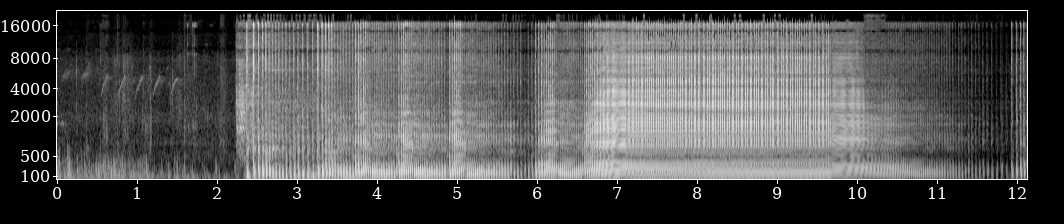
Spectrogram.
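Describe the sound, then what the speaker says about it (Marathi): A Hero Splendor motorcycle with a modified metal pipe silencer idles with a rhythmic, chugging exhaust, then is revved hard into a loud, sustained roar that drops back toward idle, all close by and with no speech. "तर बघूया किती आवाज येतो आपल्या गाडीचा"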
